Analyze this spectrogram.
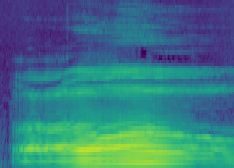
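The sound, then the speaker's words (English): A human voice imitates a cow mooing as it walks past a microphone, one loud, long, low moo held steady for about two seconds before tailing off. “Do you want to hear a cow walking past the microphone?”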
